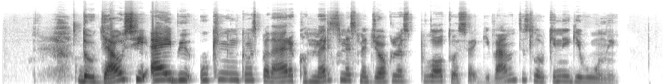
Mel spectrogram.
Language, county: Lithuanian, Klaipėda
